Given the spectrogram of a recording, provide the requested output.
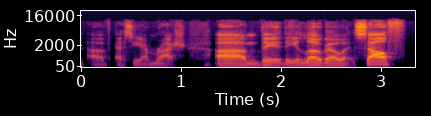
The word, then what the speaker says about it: SEMrush: Their logo now starts with a capital S, lowercase em, and then rush, and an actual audio going, the way to pronounce this is SEMrush.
